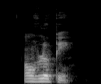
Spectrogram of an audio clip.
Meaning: wrapped past participle of envelopper
- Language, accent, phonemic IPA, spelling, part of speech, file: French, France, /ɑ̃.vlɔ.pe/, enveloppé, verb, LL-Q150 (fra)-enveloppé.wav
